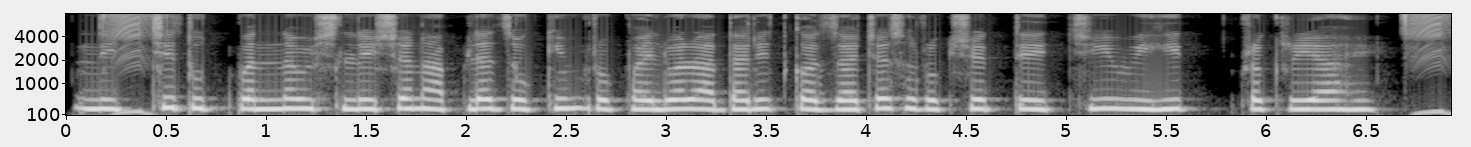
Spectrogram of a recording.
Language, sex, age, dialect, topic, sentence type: Marathi, female, 18-24, Varhadi, banking, statement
